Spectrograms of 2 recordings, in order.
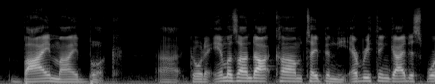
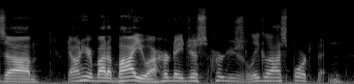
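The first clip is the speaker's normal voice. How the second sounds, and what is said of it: Not-great put-on Cajun accent. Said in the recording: “I don't have a great Cajun accent”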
